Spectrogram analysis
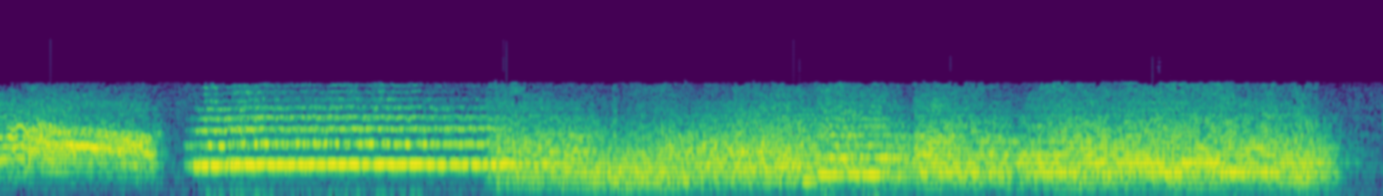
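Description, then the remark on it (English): A loud truck engine roars and revs close by, its pitch climbing and holding for several seconds after a sustained horn-like blare at the start, with no talking. “Hell, back up. I can't. The other truck right behind it.”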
